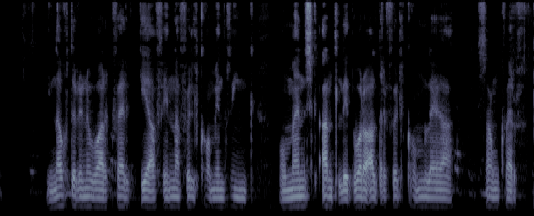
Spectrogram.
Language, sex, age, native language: Icelandic, male, 18-19, Icelandic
